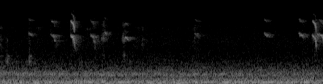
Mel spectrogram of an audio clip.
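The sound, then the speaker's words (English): A young bird gives repeated high, thin begging calls in short clustered bursts, with brief gaps between them, over a steady low background rumble. “Recording the birds again. Begging by the baby there.”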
